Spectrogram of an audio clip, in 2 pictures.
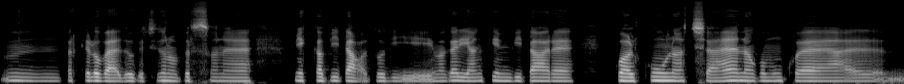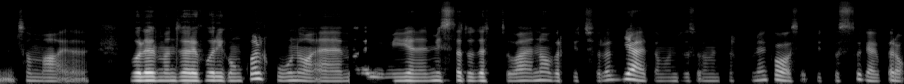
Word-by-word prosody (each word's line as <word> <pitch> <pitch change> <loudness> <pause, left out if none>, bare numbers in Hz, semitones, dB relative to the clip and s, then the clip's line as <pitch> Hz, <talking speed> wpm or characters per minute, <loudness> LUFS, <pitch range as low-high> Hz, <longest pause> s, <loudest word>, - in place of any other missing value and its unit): mh-mh, 165 -2 -7
perché 170 +1 -5
lo 175 - +4
vedo 155 -1 +1
che 160 - -8
ci 170 - -13
sono 170 -2 -2
persone 160 -1 -3 0.4
mi 180 - -1
è - - -28
capitato 165 -1 -1
di 80 - -5
magari 170 +2 -1
anche 170 +2 -4
invitare 165 -1 -1 0.3
qualcuno 175 0 +3
a 170 - -1
cena 170 +3 +3
o 165 - -5
comunque 170 0 -4
a 160 - 0
ehm, 80 -6 -8
somma, 165 -3 -7
ehm, 65 -4 -12 0.4
voler 180 0 +10
mangiare 175 0 +5
fuori 180 0 +3
con 175 0 -5
qualcuno, 185 -8 0
e - - -8
magari 165 +2 -6
mi 170 - -6
viene 170 -1 0
mi 180 +1 -2
stato 180 0 -2
detto: 170 -1 -3
"Eh 180 0 -2
no, 190 +1 -3
perché 170 0 -11
c'ho 165 - -16
la 200 - -6
dieta, 215 -7 +3
mangio 165 0 -17
solamente 165 0 -17
alcune 190 +4 -11
cose 195 -8 -3
piuttosto 170 +7 -11
che" 170 -7 -5
però. 170 -2 -4
170 Hz, 165 wpm, -24 LUFS, 160-175 Hz, 0.4 s, voler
